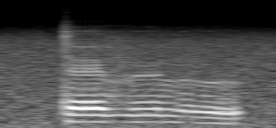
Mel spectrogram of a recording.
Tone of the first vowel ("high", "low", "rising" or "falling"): low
